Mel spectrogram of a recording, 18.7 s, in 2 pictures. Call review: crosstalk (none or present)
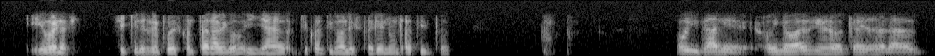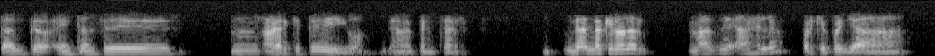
none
